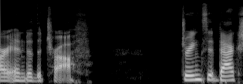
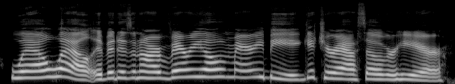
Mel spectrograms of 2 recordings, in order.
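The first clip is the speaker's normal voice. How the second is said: Southern twang; 7 semitones higher than usual. A narrator's reading. Bartender greeting a regular over the noise, Southern twang. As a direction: pile on the Southern twang as you call over the bar. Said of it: "A voice dripping with Southern twang".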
